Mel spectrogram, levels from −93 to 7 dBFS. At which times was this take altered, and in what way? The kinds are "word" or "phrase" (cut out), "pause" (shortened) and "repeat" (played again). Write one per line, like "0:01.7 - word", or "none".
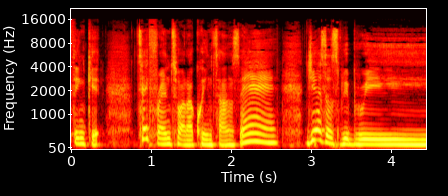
0:01.0 - phrase
0:03.4 - word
